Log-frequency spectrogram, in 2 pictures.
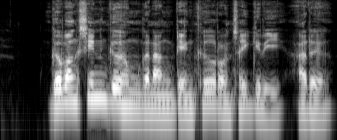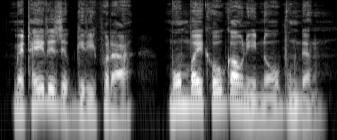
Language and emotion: Bodo, neutral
